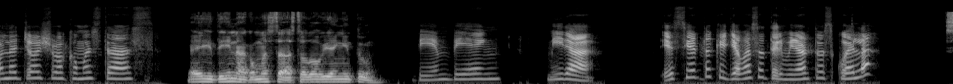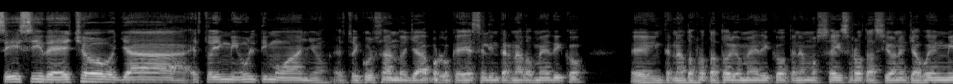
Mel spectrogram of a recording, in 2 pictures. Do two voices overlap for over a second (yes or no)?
no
